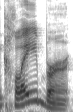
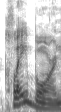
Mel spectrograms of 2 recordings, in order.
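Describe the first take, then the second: First: Claiborne with a weak "-bern" ending; reduced name ending. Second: Claiborne with a full "-born" ending; full name ending. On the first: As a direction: say Claiborne as CLAY-burn, second syllable reduced. Says the surname two ways. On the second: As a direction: say Claiborne as CLAY-born, second syllable clear. Repeats surname with other pronunciation. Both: Real, not acted.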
